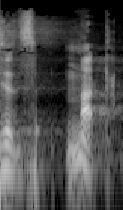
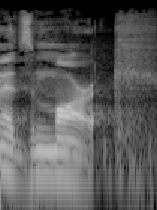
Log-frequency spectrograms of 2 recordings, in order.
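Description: First: It is said in a Chinese accent. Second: It is said in an American accent.

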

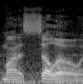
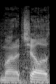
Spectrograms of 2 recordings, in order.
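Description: First: It is pronounced the Minnesota way. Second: It is pronounced the Virginia way. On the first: This is the name of the Minnesota town. The speaker calls it right. "is how they pronounce it up in Minnesota" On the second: This is the name of the Virginia estate. The speaker calls it wrong. "in Virginia, ... we say Monticello"

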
